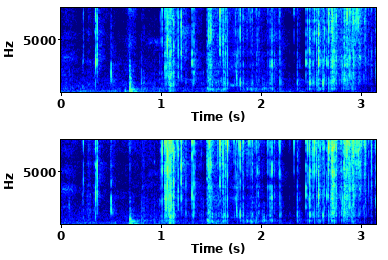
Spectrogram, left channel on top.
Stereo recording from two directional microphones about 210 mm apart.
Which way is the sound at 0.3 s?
20° right (ahead or behind).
